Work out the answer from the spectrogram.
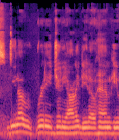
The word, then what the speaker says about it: Giuliani: do you know Rudy juliani do you know him he was his name his name is pronounced Giuliani not can you wait I'm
